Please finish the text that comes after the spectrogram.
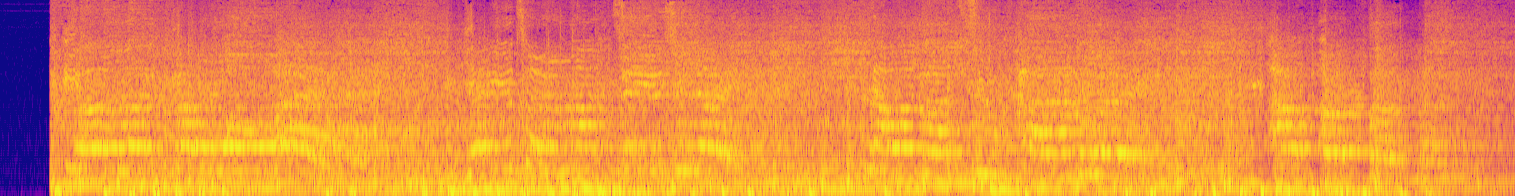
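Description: A loud, dense rock song with distorted guitars and driving drums, a shouted lead vocal riding on top, starting abruptly and playing steadily at full volume throughout.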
